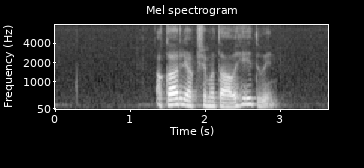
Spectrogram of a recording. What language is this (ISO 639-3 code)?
sin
